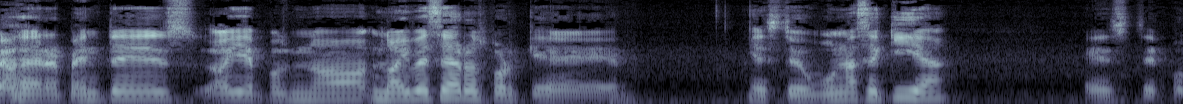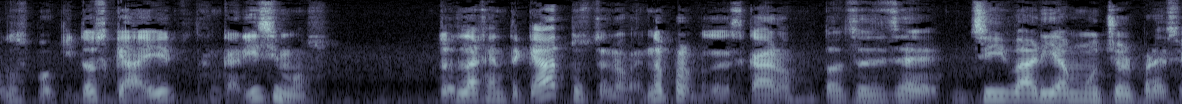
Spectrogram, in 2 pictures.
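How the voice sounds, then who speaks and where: Fairly quick and fairly even in intonation, a man speaks at a fairly high pitch with a bright, sharp tone. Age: 20s. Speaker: agribusiness engineer. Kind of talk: casual chat.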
